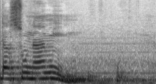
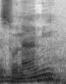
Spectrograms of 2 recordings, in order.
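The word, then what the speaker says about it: tsunami: लिखते हैं टसुनामी, पढ़ते हैं सुनामी।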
